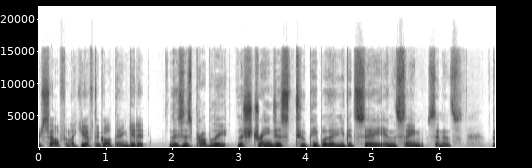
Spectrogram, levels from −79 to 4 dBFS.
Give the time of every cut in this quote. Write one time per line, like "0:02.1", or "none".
0:01.7
0:02.9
